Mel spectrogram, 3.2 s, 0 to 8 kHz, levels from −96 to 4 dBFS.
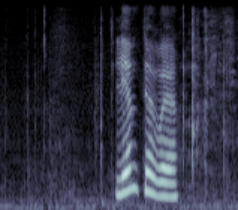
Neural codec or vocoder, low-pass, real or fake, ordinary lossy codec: codec, 16 kHz, 8 kbps, FreqCodec, smaller model; 7.2 kHz; fake; Opus, 64 kbps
